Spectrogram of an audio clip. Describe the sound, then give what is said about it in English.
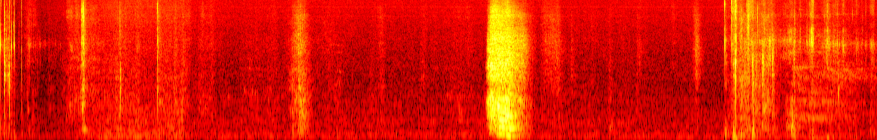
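A single loud, short honk of someone blowing their nose after taking off their headset, surrounded by quieter rustling and handling noises, with another brief noisy burst near the end and no talking. “So if y'all will just hang on, I'm going to take off my headset and blow my nose.”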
